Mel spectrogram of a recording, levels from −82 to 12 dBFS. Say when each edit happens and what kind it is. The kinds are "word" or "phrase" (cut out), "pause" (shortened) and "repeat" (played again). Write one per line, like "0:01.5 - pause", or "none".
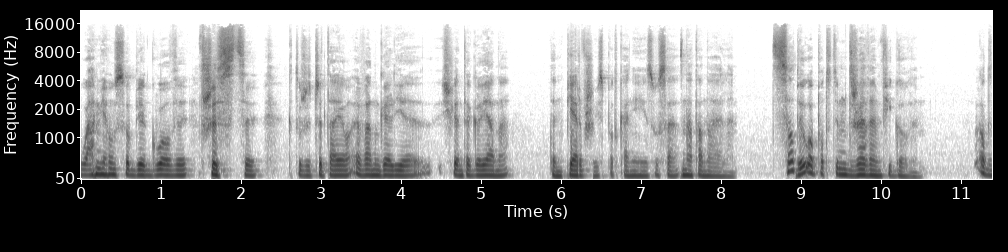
0:01.4 - pause
0:06.4 - word
0:07.5 - word
0:08.9 - word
